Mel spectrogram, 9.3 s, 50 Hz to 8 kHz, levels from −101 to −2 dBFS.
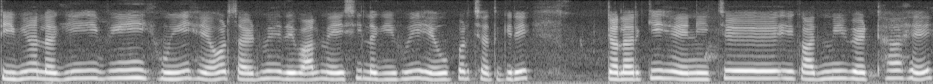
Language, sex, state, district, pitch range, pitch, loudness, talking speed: Hindi, female, Maharashtra, Mumbai Suburban, 230-260 Hz, 245 Hz, -13 LUFS, 160 wpm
